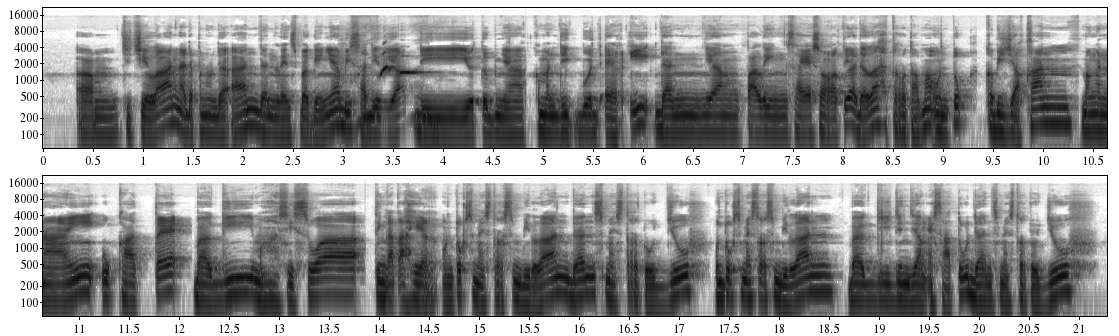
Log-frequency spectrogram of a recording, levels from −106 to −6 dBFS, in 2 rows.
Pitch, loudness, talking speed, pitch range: 115 Hz, -19 LUFS, 120 wpm, 110-135 Hz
